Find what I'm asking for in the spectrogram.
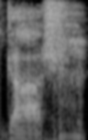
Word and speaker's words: Gosch: I know it looks like umlautski, but it's pronounced gosh.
